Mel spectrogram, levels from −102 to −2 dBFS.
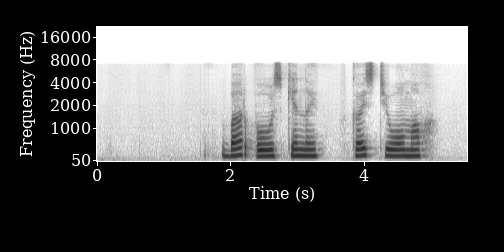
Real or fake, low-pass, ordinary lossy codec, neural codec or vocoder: fake; 7.2 kHz; none; codec, 16 kHz, 0.5 kbps, X-Codec, WavLM features, trained on Multilingual LibriSpeech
